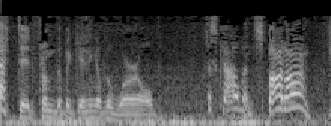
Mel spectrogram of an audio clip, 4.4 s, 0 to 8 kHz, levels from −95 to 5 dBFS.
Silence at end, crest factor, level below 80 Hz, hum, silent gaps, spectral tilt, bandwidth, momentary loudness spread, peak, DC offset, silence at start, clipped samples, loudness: 0 s; 20 dB; -32 dBFS; none; none; -11 dB/octave; 5.8 kHz; 15 LU; -4 dBFS; under 0.1%; 0 s; under 0.1%; -24 LUFS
